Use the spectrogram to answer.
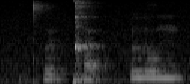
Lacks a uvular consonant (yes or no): yes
